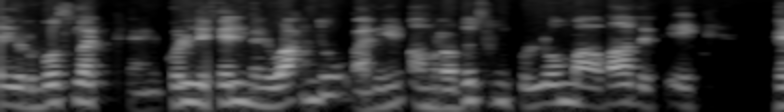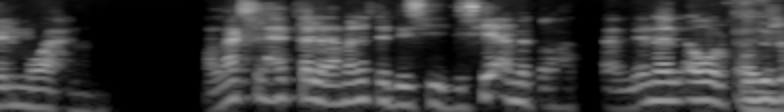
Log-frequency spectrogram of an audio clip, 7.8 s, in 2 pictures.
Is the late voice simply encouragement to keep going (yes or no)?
yes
